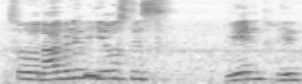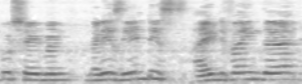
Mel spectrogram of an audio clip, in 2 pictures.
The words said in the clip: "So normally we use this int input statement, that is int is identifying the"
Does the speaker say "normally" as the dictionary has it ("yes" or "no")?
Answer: yes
